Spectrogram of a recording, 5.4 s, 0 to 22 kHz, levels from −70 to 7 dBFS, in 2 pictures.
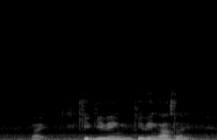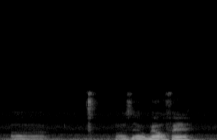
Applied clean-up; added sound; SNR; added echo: none; none; none; reverberation time 0.5 s.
